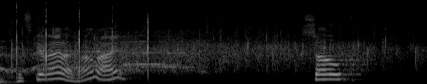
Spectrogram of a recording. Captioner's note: cheers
